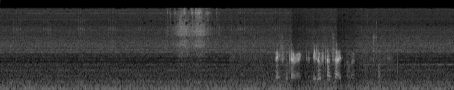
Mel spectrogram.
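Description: Aircraft engines hum with a low, steady rumble.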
